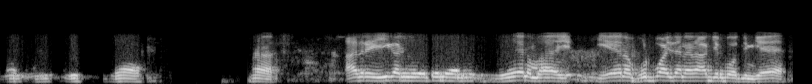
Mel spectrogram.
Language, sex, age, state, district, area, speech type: Kannada, male, 60+, Karnataka, Dakshina Kannada, rural, conversation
